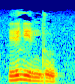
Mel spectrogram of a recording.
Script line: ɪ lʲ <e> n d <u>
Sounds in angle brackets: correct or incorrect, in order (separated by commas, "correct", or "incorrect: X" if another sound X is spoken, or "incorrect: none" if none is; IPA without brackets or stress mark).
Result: correct, incorrect: ʊ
